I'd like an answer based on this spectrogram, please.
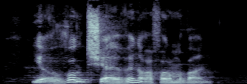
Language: Kabyle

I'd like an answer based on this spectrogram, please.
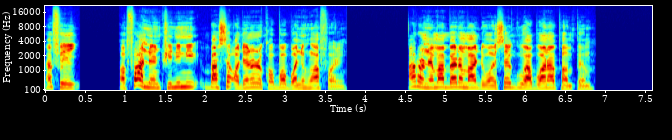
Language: Akan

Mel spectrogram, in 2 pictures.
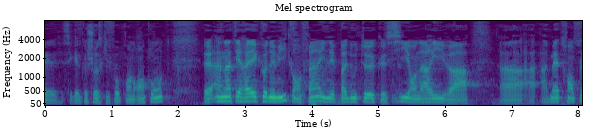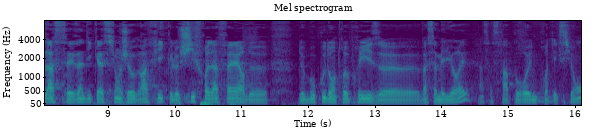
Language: French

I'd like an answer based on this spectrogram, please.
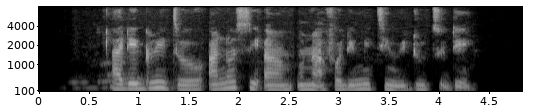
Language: Nigerian Pidgin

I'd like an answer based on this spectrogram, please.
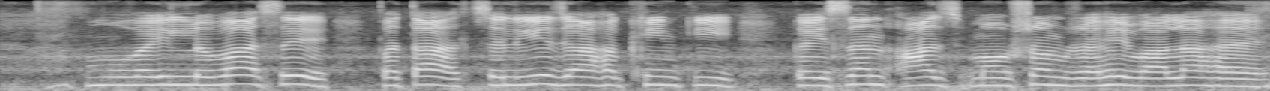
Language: Magahi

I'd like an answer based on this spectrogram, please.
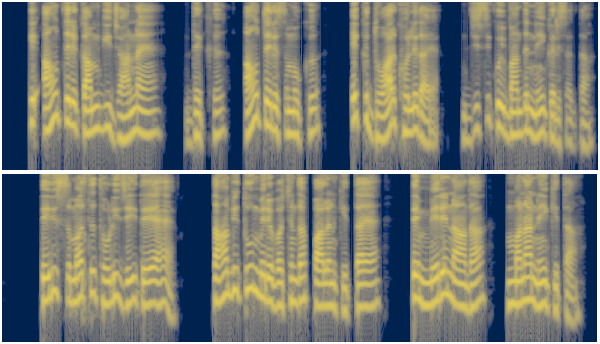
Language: Dogri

